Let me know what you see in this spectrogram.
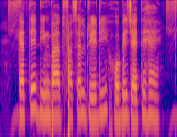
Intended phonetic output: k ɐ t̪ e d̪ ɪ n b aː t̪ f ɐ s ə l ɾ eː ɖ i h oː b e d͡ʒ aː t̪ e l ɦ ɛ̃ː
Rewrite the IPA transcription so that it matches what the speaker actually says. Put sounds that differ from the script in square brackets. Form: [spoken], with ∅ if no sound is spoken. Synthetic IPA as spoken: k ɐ t̪ e d̪ ɪ n b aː [d̪] f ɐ s ə l ɾ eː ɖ i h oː b e d͡ʒ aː t̪ e [∅] ɦ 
